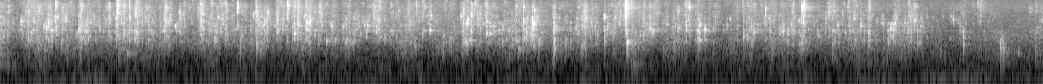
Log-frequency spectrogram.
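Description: Raw beef intestines being kneaded and rubbed by hand in flour-thickened water in a stainless steel bowl: irregular wet squelching and splashing. They are being cleaned with flour and liquor to lift off grease.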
